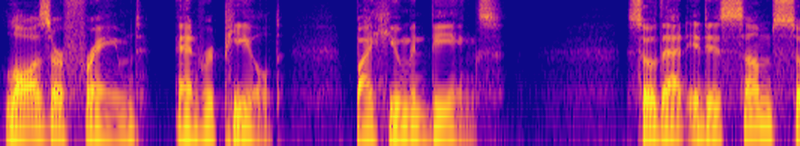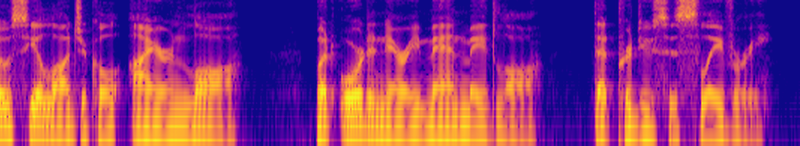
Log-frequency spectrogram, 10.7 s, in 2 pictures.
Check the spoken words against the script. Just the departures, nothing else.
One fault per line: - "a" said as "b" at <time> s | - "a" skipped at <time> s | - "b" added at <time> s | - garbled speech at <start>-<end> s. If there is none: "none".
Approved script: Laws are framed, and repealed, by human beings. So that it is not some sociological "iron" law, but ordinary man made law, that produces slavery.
- "not" skipped at 4.8 s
